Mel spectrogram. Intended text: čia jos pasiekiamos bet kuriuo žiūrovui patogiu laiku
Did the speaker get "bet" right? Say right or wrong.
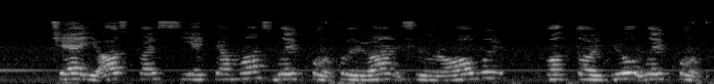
wrong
